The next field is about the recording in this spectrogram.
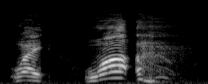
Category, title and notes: Speech > Solo speech
Wait WHAT (distant)
A dude saying "wait what" in a van. Mic on Driver side, speaker (me) on passanger side. Recorded with a Tascam FR-AV2 and Shure SM57 with A2WS windcover.
distant, Wait-WHAT, WHAT, 20s, dude, mid-20s, male, shouting, wait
